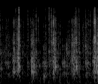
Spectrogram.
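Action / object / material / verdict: shake / small box with paper slips / paper / none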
